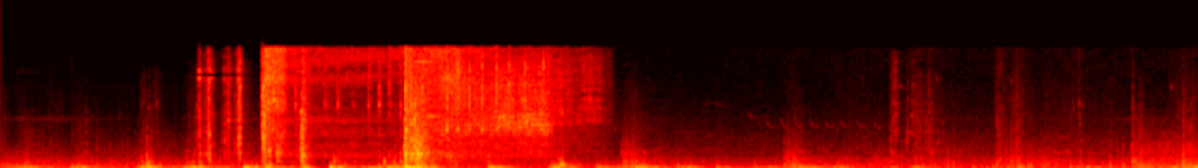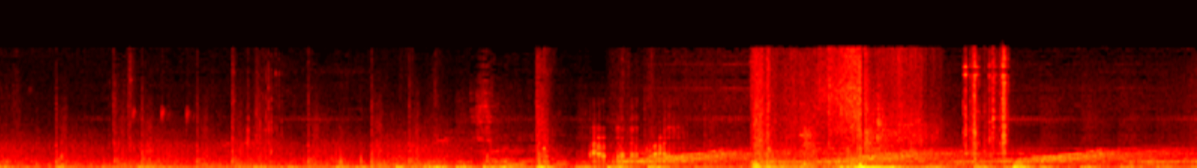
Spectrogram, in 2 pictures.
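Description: Footsteps thud quickly on wooden stairs and floorboards.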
